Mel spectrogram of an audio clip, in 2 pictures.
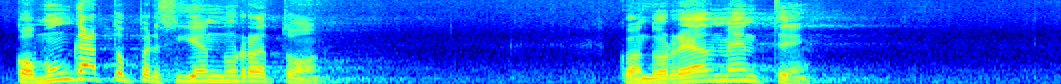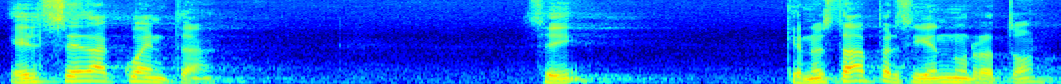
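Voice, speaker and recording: A man preaching a sermon, asking the congregation rhetorical questions and moving between loud emphasis and hushed tones. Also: high-pitched, big-room sound.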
